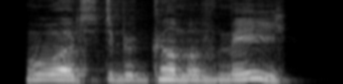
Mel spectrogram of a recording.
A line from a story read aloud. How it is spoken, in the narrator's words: asked the horse uneasily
